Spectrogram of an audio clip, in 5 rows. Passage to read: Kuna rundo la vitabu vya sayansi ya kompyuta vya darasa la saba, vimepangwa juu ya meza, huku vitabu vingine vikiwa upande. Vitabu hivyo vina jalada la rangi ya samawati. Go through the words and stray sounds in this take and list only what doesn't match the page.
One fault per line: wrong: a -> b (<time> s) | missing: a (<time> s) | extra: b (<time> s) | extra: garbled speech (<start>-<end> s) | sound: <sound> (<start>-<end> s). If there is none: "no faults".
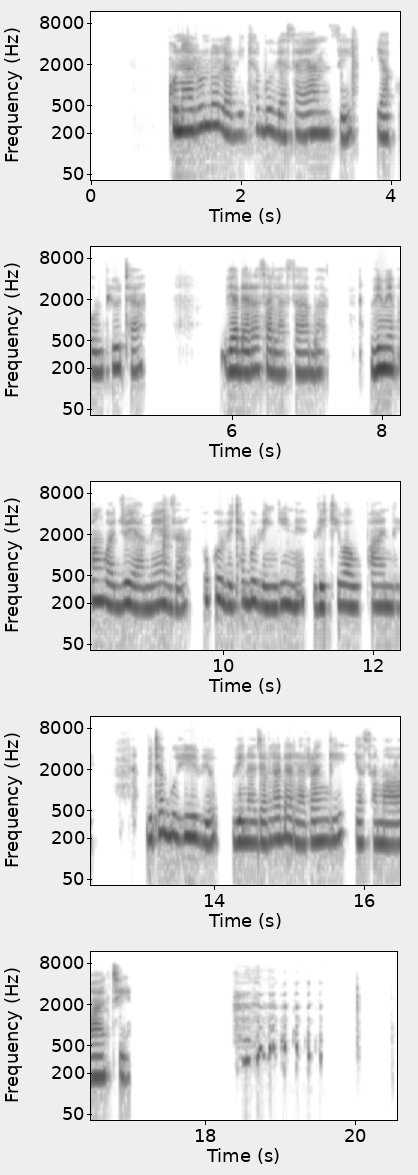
sound: laugh (18.4-19.6 s)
